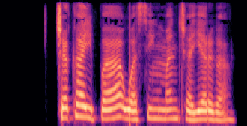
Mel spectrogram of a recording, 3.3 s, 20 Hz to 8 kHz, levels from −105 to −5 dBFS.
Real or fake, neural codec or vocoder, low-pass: real; none; 7.2 kHz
